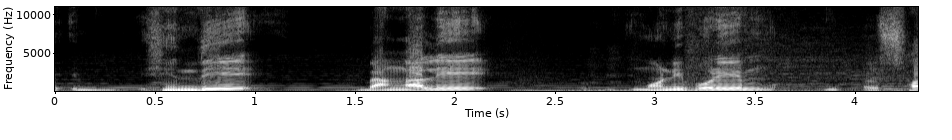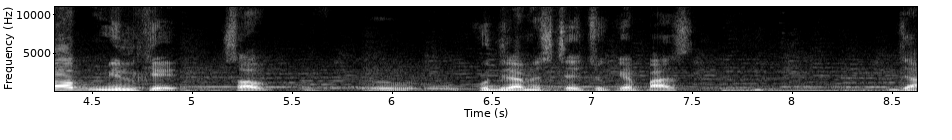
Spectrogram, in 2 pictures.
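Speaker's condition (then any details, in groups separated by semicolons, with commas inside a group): No condition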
